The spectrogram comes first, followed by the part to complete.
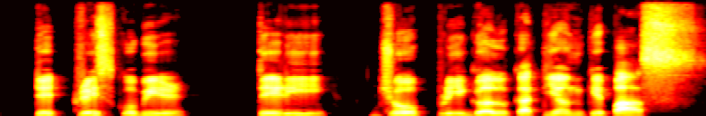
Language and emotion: Assamese, neutral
